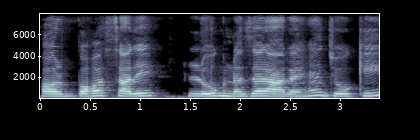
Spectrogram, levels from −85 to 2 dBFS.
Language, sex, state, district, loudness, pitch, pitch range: Hindi, female, Bihar, Vaishali, -15 LUFS, 225 Hz, 215-240 Hz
